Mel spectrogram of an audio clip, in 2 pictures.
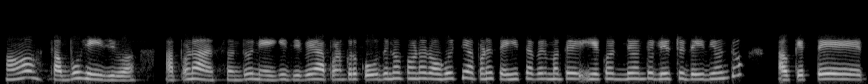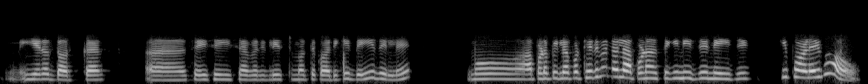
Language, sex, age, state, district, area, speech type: Odia, female, 45-60, Odisha, Bhadrak, rural, conversation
